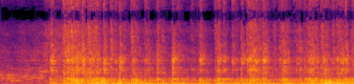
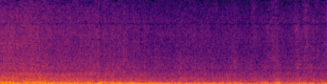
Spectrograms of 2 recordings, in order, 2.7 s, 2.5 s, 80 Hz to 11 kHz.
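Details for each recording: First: 1974 Corvette V8 after repair of bogging and sputtering problem, run through several heat cycles checking for leaks: catches quickly, settles into deep, steady, even rumble with no knocks or ticks, great oil pressure at idle; healthy idle. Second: 1974 Corvette V8 that sputtered at the drag strip: a deep rumble that sags and wavers as the oil pressure gauge drops at warm restart, though the oil level is full.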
